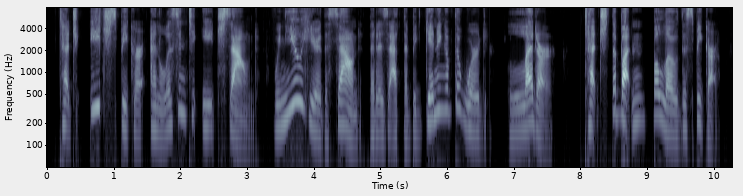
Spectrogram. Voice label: "letter", initial phoneme isolation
